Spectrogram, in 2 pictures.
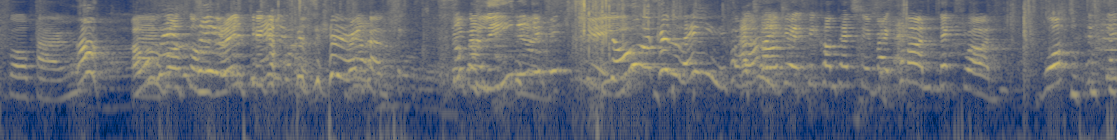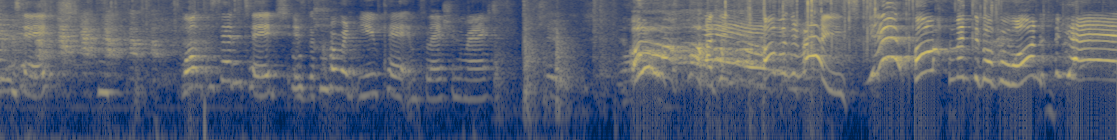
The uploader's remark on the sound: Join us for a very special 'back to school' episode jam packed with fun finance facts, lots of games and even a live audience!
